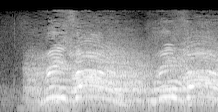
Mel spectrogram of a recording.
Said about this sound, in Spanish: Con los gritos de una muchedumbre exigiendo su renuncia, los concejales hispanos Gil Cedillo y Kevin de León fueron presionados a salir de la primera audiencia del Concilio de Los Ángeles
